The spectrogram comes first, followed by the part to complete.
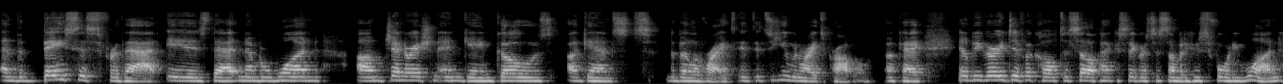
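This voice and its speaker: A woman's fairly low voice, monotone and flat in intonation, at a moderate pace over a quiet background. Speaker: remote guest. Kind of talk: interview answer. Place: home room. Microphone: video call.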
